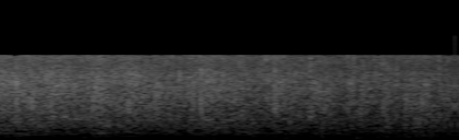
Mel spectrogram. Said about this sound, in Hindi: कोटि कोटि है कंठ कहते जन्मदिन की कोटि बधाई जी, दसों दिशाएं मिलकर गाएं हैप्पी हैप्पी बर्थडे भाई जी। जोरदार ताली।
